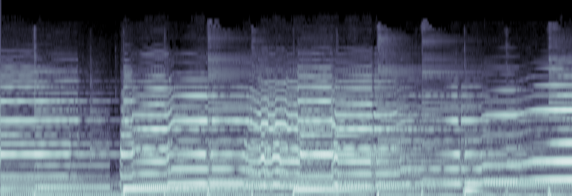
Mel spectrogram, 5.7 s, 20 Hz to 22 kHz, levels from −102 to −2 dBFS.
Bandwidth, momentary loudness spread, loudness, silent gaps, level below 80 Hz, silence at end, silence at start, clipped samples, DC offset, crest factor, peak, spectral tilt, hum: 12 kHz; 10 LU; -19 LUFS; none; -34 dBFS; 0 s; 0 s; under 0.1%; under 0.1%; 16 dB; -4 dBFS; -6 dB/octave; none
